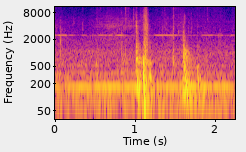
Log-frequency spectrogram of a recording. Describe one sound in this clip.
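A car door unlatches with a click and swings open.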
